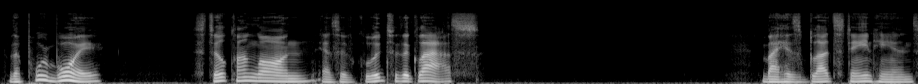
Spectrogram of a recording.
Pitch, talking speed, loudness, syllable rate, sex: 140 Hz, 110 wpm, -18 LUFS, 3.3 syllables/s, male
